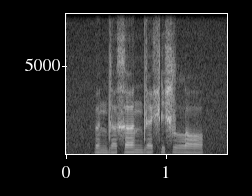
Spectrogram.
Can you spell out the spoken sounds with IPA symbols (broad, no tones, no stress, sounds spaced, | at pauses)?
ɵ n d ɐː x ɐː n d ɛː x ɾ i x lː ɔ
